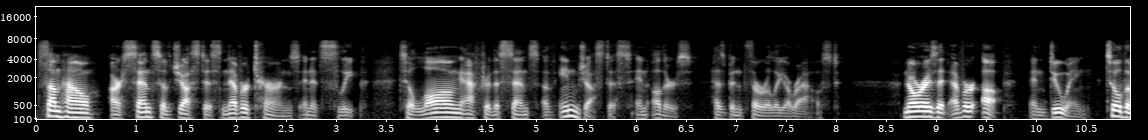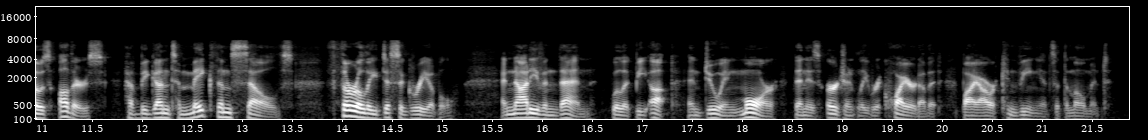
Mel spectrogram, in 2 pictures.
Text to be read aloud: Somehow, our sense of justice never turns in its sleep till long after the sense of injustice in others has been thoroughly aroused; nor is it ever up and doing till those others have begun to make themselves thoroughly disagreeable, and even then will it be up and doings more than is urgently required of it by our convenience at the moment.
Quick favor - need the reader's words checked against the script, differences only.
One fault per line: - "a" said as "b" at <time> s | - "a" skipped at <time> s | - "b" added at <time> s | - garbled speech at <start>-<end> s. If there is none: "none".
- "not" added at 15.7 s
- "doings" said as "doing" at 17.6 s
